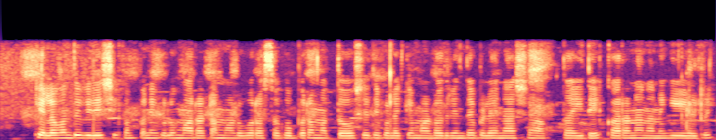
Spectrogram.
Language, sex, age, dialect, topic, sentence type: Kannada, female, 18-24, Central, agriculture, question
